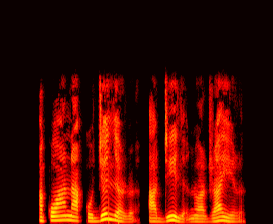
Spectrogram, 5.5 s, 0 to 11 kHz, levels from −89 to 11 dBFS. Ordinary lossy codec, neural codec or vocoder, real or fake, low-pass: Opus, 64 kbps; none; real; 7.2 kHz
